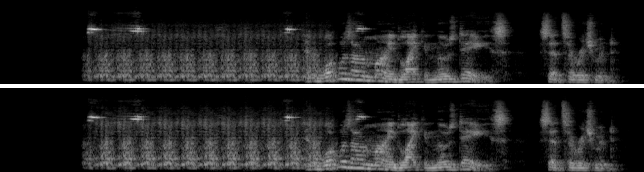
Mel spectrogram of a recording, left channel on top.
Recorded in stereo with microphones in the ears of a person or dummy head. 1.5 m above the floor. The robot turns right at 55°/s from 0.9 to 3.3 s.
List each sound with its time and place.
0.9 s dishes clattering: 45° left (ahead or behind), 2 m; by 3.7 s centre (ahead or behind), 2 m
3.0 s a man speaking: centre (ahead or behind), 1.4 m; by 6.2 s 15° right (ahead or behind), 1.4 m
